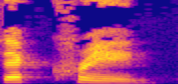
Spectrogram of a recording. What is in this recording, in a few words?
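"DECK CRANE", English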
